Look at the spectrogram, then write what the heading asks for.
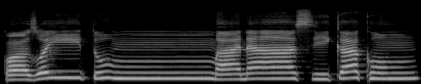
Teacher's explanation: یہاں پر میم ساکن ہے اور میم ساکن کے بعد میم آ رہا ہے تو یہاں پر ادغام شفی ہو رہا ہے اور یہاں پر ہم غننے کے ساتھ پڑھیں گے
